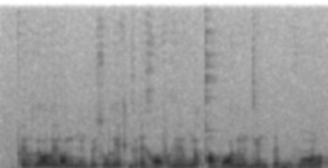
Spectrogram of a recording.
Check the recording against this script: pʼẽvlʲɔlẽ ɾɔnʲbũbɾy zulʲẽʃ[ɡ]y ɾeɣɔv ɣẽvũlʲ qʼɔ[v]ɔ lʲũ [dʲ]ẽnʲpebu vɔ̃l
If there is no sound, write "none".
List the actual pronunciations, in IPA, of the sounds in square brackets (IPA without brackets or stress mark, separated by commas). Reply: ɡ, v, dʲ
